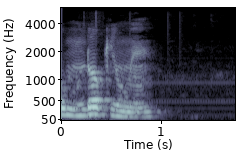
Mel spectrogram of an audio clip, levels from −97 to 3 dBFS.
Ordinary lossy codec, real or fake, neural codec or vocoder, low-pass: AAC, 48 kbps; real; none; 5.4 kHz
